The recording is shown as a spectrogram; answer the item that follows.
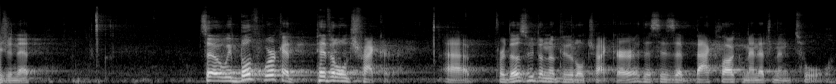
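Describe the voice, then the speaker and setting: A man with a French accent speaks at a conference, his voice carrying a long reverb from the large hall around him. He pauses often on fillers as he works through his points and turns to the audience with questions. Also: on the low side, vocal fry. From France. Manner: hesitant, many fillers, engages the audience with questions. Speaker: conference speaker, product manager. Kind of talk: conference talk.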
